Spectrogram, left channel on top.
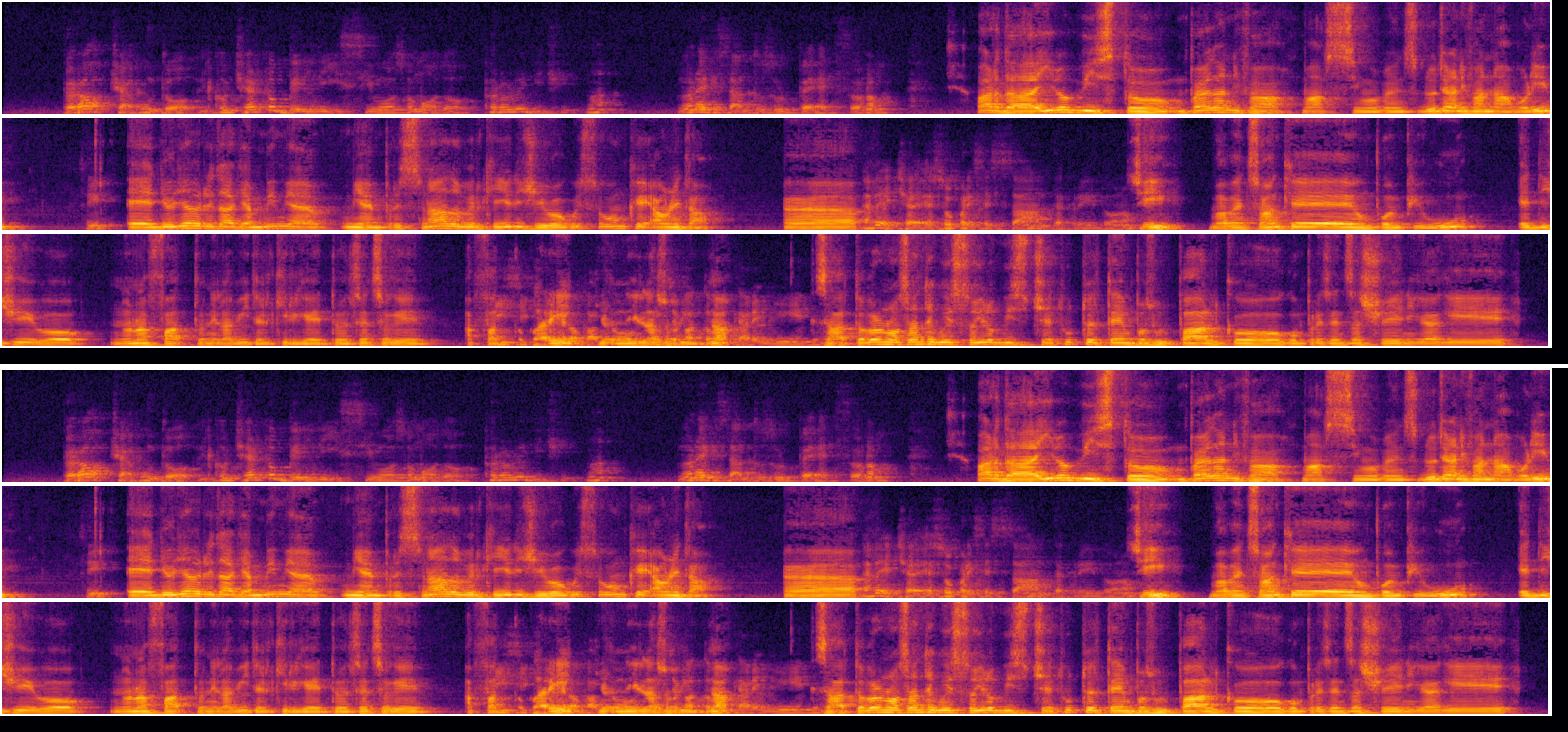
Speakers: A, on the left; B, on the right.
A: Però, cioè, appunto, il concerto bellissimo, a suo modo, però lui dici, ma non è che sta tanto sul pezzo, no? <laughs>
B: guarda,
A: C'era-
B: io l'ho visto un paio d'anni fa, massimo, penso, due o tre anni fa a Napoli.
A: Sì?
B: E devo dire la verità che a me mi ha, mi ha impressionato perché io dicevo, questo comunque ha un'età. Eh,
A: Eh beh, cioè, è sopra i 60, credo, no?
B: Sì, ma penso anche un po' in più e dicevo, non ha fatto nella vita il chirichetto, nel senso che ha fatto
A: Sì, sì,
B: parecchio
A: certo, ha fatto...
B: nella
A: non
B: sua
A: si
B: vita.
A: è fatto mancare niente.
B: Esatto, però nonostante questo io l'ho visto, cioè, tutto il tempo sul palco, con presenza scenica, che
